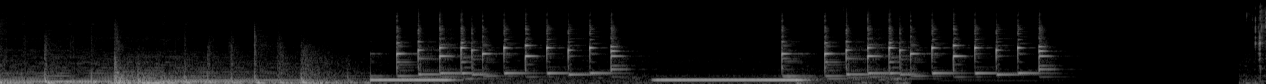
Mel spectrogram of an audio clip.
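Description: A telephone ringtone plays while a call is being placed, a melodic electronic tune of rapid plucked notes and held tones that repeats in bursts, then stops for a moment of silence near the end.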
